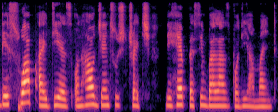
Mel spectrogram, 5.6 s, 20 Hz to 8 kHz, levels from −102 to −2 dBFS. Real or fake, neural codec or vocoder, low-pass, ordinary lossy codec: real; none; 7.2 kHz; none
